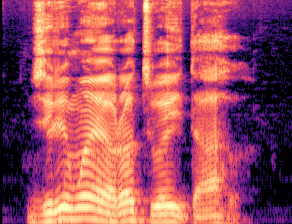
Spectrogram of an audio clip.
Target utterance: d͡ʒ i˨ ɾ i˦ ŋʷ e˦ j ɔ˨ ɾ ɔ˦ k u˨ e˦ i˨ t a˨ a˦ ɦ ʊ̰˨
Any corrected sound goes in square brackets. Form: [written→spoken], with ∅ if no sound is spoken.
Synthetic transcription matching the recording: d͡ʒ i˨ ɾ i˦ ŋʷ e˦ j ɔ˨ ɾ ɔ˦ [k→t] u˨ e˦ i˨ t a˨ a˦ ɦ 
